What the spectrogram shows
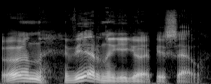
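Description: A man voicing a shaken male mage who talks in a hesitant, halting way. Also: sits low, huge pitch swings, no room sound, studio quality, exaggerated voice.

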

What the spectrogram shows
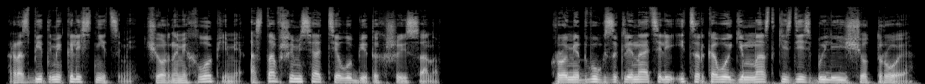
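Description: A man narrating a fantasy novel as an audiobook in a measured, expressive reading. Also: lowish voice, dry recording, clean studio sound.

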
